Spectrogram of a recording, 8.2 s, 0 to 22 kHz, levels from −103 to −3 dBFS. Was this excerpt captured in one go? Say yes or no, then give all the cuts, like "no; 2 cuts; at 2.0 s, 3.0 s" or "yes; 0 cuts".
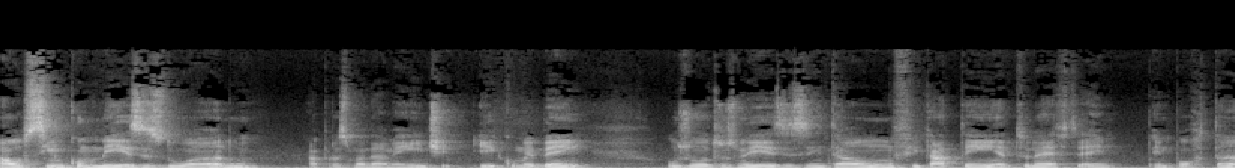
yes; 0 cuts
